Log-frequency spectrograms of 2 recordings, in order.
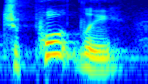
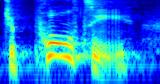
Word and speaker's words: Chipotle: Or when English speakers want to buy a burrito from the chain called Chipotle, we often metathesize the T and L and say Chipotle, because that TL sequence is rare in English.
